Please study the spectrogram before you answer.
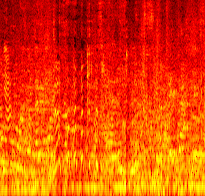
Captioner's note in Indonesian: Ketawa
